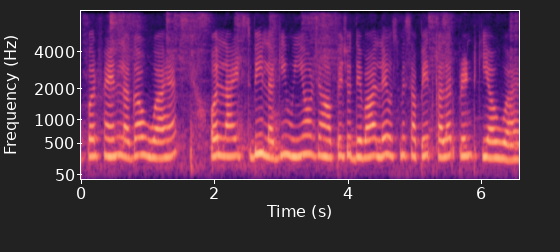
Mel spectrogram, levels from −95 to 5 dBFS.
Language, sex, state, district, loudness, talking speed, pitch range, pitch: Hindi, female, Jharkhand, Jamtara, -14 LUFS, 220 wpm, 275-300 Hz, 290 Hz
